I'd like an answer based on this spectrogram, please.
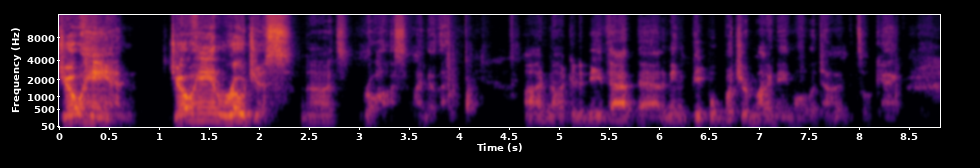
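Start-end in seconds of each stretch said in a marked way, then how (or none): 0.0-2.3 Southern Texas accent, pitched up. Reading a name off the queue, trying it in a Southern Texas accent. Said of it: "I could be real Southern in Texas about it".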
